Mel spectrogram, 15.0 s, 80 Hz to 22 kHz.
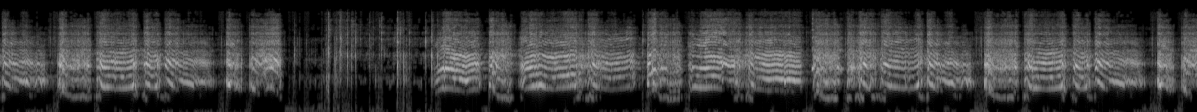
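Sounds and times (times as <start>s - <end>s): tinny recorded baby cry: 5.4s - 14.9s.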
